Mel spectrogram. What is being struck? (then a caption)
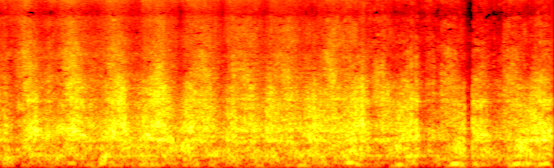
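Corrugated cardboard sheet. Long painted fingernails scratch and rub across a large, flat, brown corrugated cardboard sheet. Loosely rhythmic, dry scraping strokes repeat at roughly two per second, with a papery hiss centered in the midrange and little low end. A brief dropout near the end interrupts the otherwise steady, continuous texture.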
